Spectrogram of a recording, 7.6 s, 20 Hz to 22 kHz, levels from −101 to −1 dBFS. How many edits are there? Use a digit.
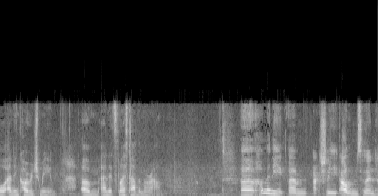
1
